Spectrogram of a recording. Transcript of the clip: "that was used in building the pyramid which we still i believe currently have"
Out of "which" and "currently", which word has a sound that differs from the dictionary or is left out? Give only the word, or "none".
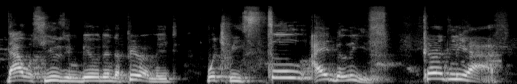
none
